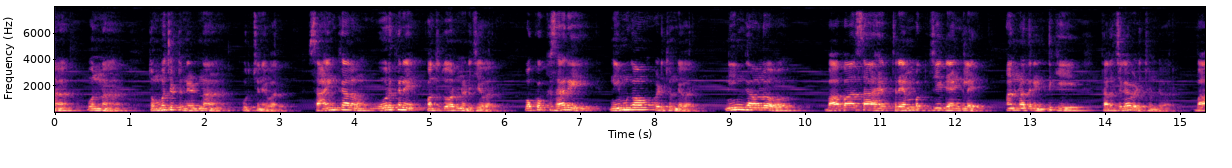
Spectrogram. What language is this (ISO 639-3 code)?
tel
